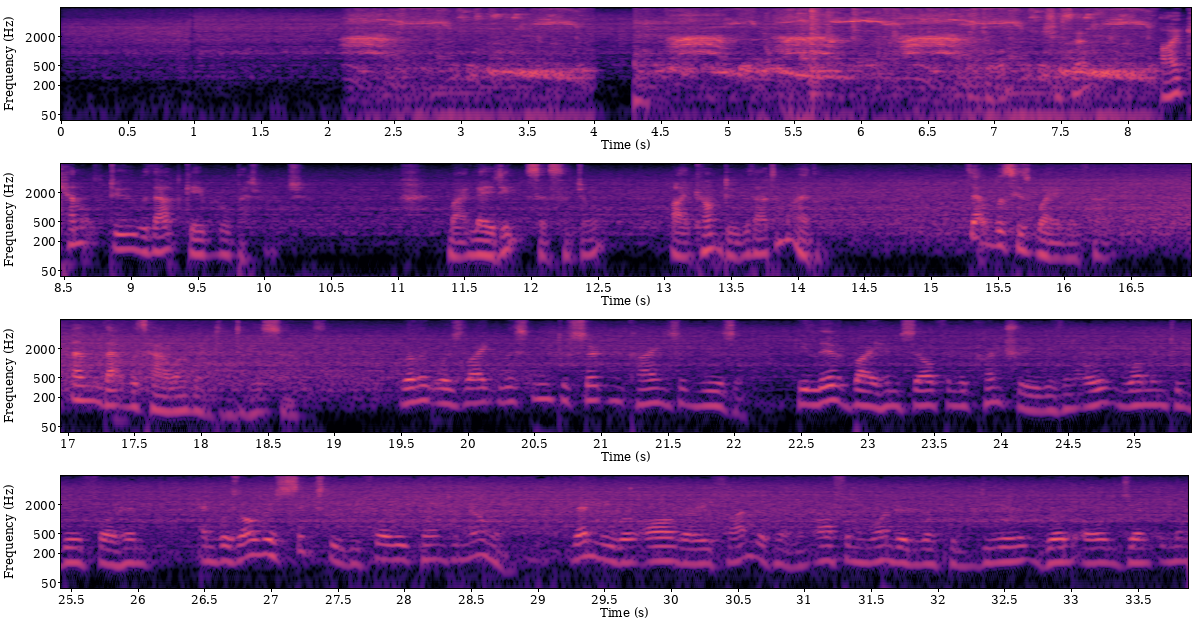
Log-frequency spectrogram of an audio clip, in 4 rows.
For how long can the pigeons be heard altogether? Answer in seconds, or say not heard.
6 s.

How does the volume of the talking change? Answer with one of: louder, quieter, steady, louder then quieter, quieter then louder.
steady.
